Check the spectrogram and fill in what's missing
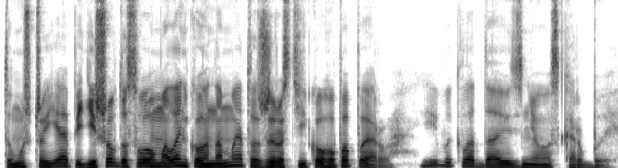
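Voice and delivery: ordinary delivery, nothing marked

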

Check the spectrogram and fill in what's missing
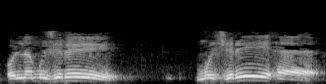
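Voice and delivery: مجريها with the vowel eased between alif and ya; مجريها, a softened a sliding toward i. Shown as a demonstration. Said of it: "تسهل بين الألف والياء".

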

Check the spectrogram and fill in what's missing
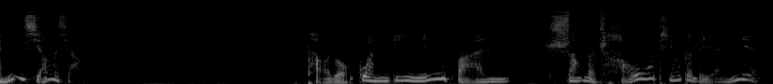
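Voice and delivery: animated pleading with swooping pitch; earnest eunuch advisor. Acted. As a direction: plead the case humbly and emphatically. Eunuch argues before the Empress. (太监恳切陈词，抑扬顿挫)

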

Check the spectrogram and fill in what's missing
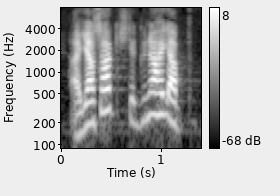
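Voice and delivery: ordinary delivery

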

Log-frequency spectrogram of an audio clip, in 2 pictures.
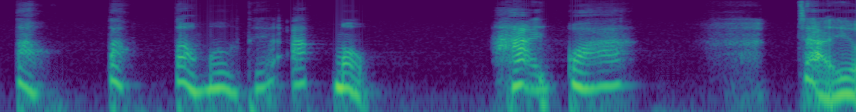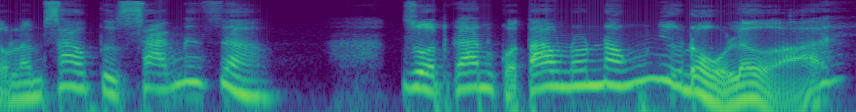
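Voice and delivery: high, hushed anxious stammer at first; fretful voice just out of a nightmare; shaken, panting. A narrator's reading. Mother waking from a nightmare to her daughter, shaken and anxious. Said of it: "thở hồng hộc".

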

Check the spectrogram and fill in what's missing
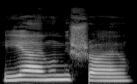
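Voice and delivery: slow, grand exclamation; mock pathos. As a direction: declaim it with theatrical pathos. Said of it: "с пафосом воскликнул Миша".

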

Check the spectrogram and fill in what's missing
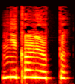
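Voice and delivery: high, loud flirty answer; coquettish. A narrator's reading. Mother flirting while introducing herself to Fred. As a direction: flirt as you say your name. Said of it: "кокетливо ответила маменька".

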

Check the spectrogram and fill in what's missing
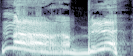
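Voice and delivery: bellowed French curse; furious oath. A narrator's reading. Captain cursing his musketeers, shouting. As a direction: spit out the oath at full volume.

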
